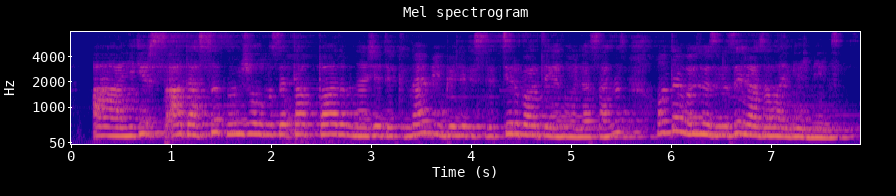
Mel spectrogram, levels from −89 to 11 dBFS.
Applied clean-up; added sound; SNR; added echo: neural separator model SepFormer DNS4.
